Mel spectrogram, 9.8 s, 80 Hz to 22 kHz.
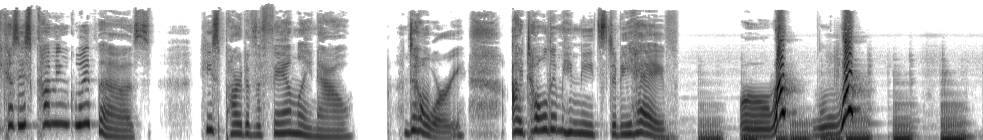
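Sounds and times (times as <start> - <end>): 
speech: 0.1 - 6.8, 7.4 - 8.7
person imitating a dog barking: 7.4 - 8.7.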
